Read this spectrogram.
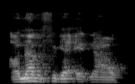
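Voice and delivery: ordinary talk

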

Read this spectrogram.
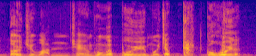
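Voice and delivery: plain reading voice

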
